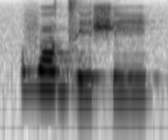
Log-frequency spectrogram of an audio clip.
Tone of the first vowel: high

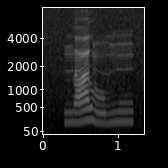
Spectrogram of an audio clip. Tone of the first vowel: rising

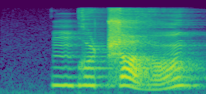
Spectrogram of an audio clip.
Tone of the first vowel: high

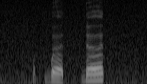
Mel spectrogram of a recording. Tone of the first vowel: low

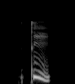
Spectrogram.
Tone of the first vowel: falling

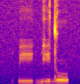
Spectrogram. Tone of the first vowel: low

